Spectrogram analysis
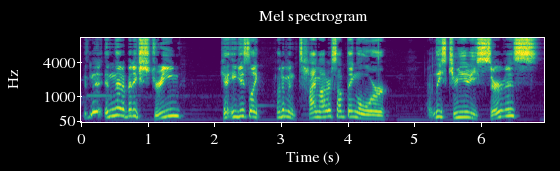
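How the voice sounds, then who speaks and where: A man's voice: sits high, animated, moderate pace, a little mellow. A man reacting casually and dramatically while commentating a video game playthrough. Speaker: gamer commentator. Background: game music.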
